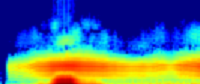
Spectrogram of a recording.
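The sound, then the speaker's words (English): Mosquitoes buzz in a steady, thin, high-pitched whine that swells briefly near the start and then holds level and fairly loud, with no voices. “with certain very irritating, buzzy little critters, mosquitoes.”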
